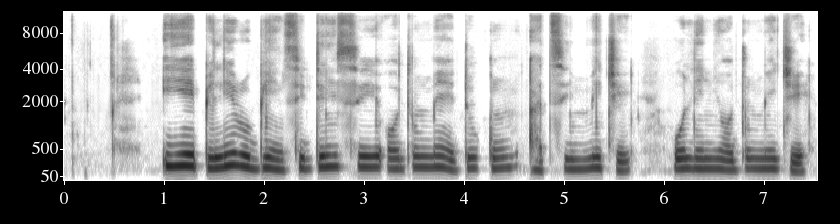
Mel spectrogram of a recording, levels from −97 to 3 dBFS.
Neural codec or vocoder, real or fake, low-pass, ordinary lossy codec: codec, 24 kHz, 3.1 kbps, DualCodec; fake; none; none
